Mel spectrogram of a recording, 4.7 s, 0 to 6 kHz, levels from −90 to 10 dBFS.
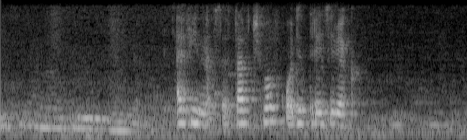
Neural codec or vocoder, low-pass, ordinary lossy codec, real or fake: none; 5.4 kHz; Opus, 32 kbps; real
